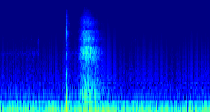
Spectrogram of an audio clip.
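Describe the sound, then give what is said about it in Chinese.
A single soft breath comes from someone in the adjoining toilet stall of a restroom late at night. It is a brief, breathy sigh-like exhale over a low, steady hum, with quiet before and after. “这个时候，隔壁的侧位仿佛有人的呼吸的声音。”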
